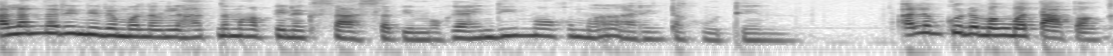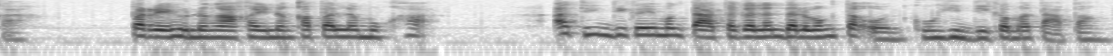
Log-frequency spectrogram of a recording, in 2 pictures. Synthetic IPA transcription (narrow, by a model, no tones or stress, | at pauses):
ʔɐlamnɐɾɪnɪɾɪmonɐŋlɐɦat̪̚nɐŋmɐŋapɪnɐɡsaːsɐbɪmo̞kɐjaːhɪnd̪iːmo̞ʔɐko̞maːʔaːɾɪŋt̪ɐkuːt̪ɪn | ʔɐlamkonɐmaŋmɐt̪aːpɐŋkɐ | pɐɾɛːho̞nɐŋakɐjo̞nɐŋkɐpɐlnɐmʊka̰ʔ | ʔɐt̪̚hɪnd̪iːkɐjomɐɡ̚t̪aːt̪ɐɡalnɐŋd̪ɐlɐwaŋt̪ɐʔo̞nkʊŋɦɪnd̪iːkɐmɐt̪a̰ːpɐŋ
